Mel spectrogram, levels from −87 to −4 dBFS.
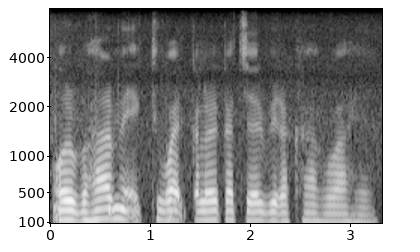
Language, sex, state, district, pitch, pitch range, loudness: Hindi, male, Arunachal Pradesh, Lower Dibang Valley, 120 Hz, 115-130 Hz, -16 LUFS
